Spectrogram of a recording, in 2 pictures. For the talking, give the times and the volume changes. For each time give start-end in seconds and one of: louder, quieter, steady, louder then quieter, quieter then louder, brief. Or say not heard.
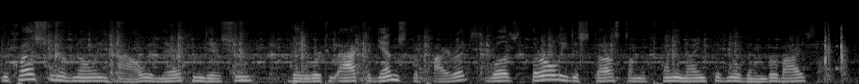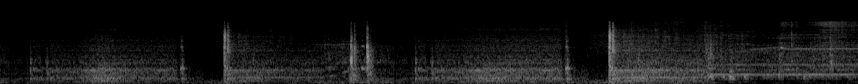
0.0-8.2 steady.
